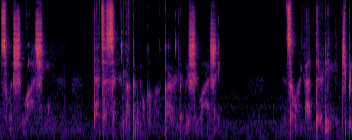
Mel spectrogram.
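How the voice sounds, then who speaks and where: Whispering at a moderate pace with long, frequent pauses, a man comes through in a dry, close sound with no echo. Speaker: ASMR creator. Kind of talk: ASMR show and tell. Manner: whispered.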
